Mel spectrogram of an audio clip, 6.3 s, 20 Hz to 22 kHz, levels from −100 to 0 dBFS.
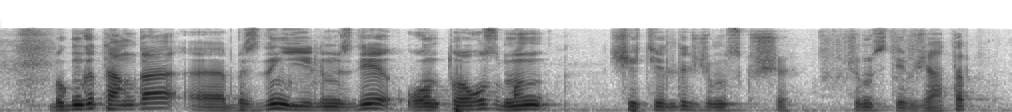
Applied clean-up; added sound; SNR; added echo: none; none; none; none.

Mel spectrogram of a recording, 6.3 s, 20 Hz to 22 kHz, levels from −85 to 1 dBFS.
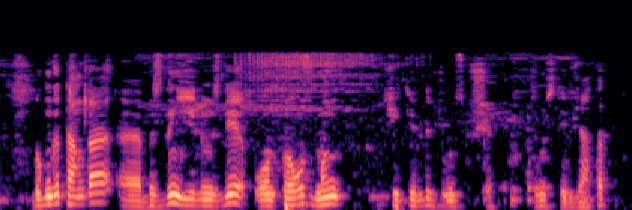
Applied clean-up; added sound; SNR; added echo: classical method Wiener filter.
